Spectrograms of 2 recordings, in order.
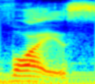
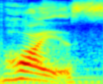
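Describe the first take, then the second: First: The first sound uses upper teeth on lower lip. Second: The first sound is made with both lips. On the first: The speaker calls it right. "এর সঠিক উচ্চারণ কিন্তু" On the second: The speaker calls it wrong. "ভয়েস শব্দটা আমরা অনেক ব্যবহার করি"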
